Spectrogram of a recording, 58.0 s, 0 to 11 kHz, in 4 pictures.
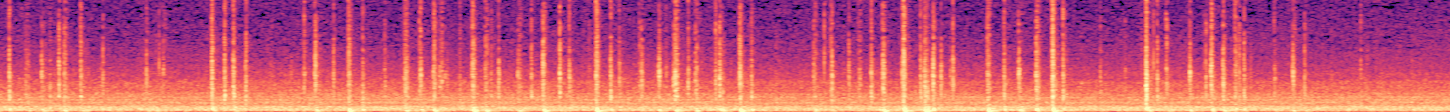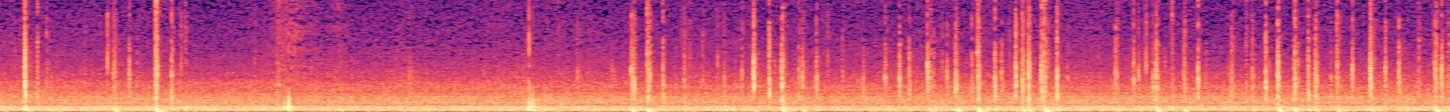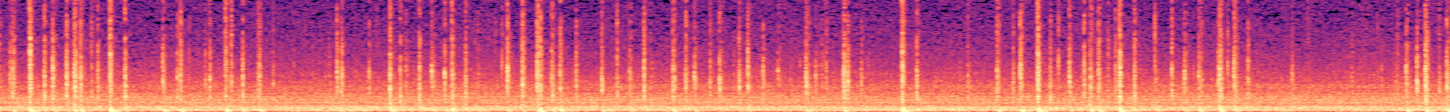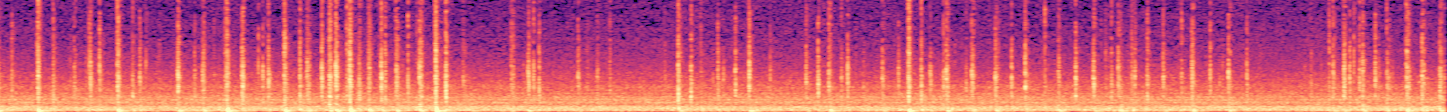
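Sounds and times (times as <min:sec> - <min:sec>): keyboard typing clicks: 0:00.0 - 0:07.6, 0:08.2 - 0:13.7, 0:14.8 - 0:15.0, 0:15.6 - 0:16.4, 0:20.8 - 0:31.8, 0:32.4 - 0:38.3, 0:39.0 - 0:42.0, 0:42.9 - 0:49.7, 0:50.3 - 0:56.1, 0:56.8 - 0:57.9
steady background hum: 0:00.0 - 0:57.9.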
